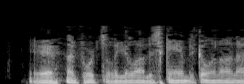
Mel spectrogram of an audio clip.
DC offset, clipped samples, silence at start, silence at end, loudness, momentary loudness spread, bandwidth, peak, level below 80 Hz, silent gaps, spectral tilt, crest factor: under 0.1%; under 0.1%; 0.3 s; 0 s; -18 LUFS; 3 LU; 6.4 kHz; -2 dBFS; -26 dBFS; none; -8 dB/octave; 14 dB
